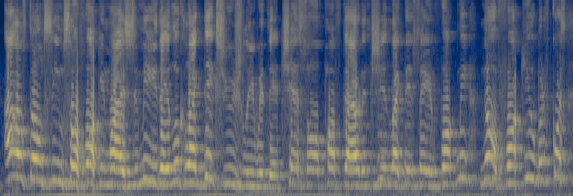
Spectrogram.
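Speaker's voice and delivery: loud, ranting Long Island Italian poet voice; foul-mouthed nature poet. Acted. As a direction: rant the poem like an outraged tough guy. Character poem reading, "this fucking guy.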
